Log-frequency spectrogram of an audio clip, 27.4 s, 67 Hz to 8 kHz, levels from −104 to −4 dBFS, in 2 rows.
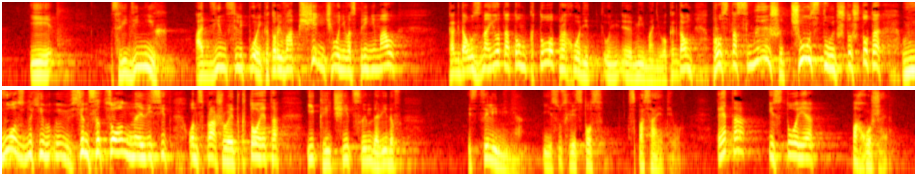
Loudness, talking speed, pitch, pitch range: -18 LUFS, 100 wpm, 175 Hz, 135-205 Hz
